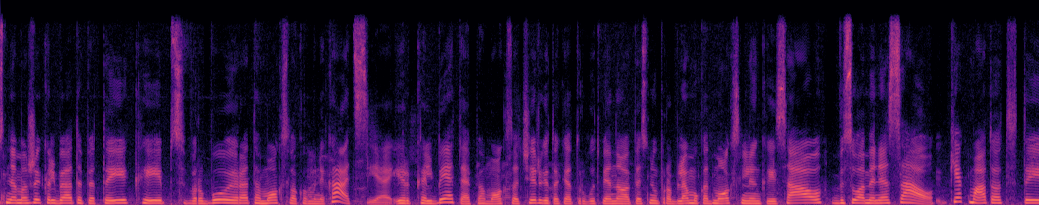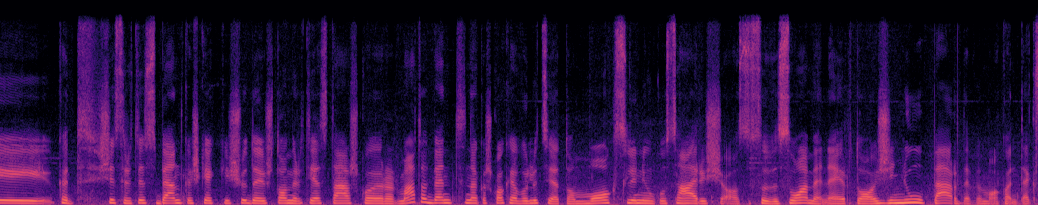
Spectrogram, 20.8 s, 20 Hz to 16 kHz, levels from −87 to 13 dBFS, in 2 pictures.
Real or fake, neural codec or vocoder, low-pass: real; none; 14.4 kHz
